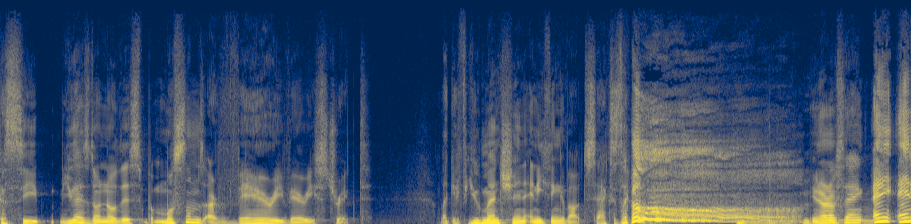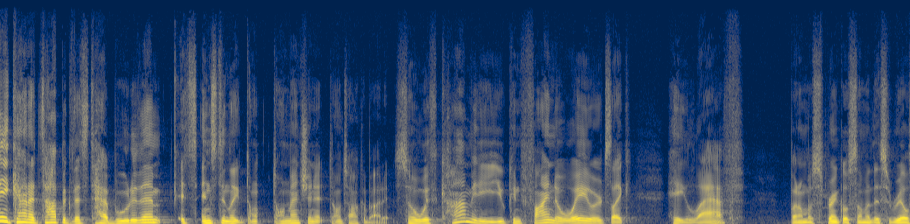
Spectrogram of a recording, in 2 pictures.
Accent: Detroit, Michigan, United States; So I grew up actually in the Detroit area, but real close to Dearborn, you know.

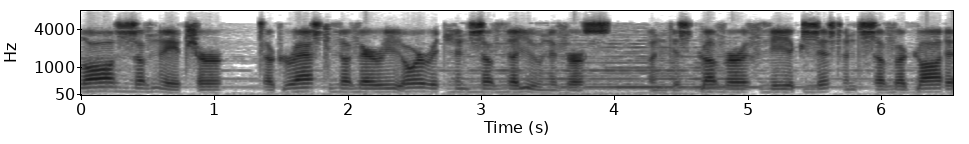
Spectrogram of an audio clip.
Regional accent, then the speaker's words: England, United Kingdom; As I was growing up in England after the Second World War, it was a time of austerity.

